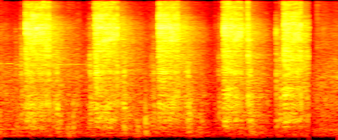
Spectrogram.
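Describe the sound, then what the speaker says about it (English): Bolts on a roof tent mount being tightened with a ratchet give five bursts of clicking ratcheting, each about half a second long and separated by short pauses. The sound is close and clear, with no talking. "you can then tighten up these bolts up here"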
